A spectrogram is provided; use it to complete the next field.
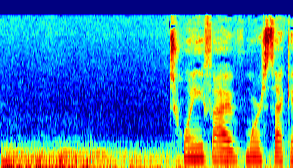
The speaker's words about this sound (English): There's a thunderstorm going on here, so the rumbles you hear, if you hear them, that's what that is.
